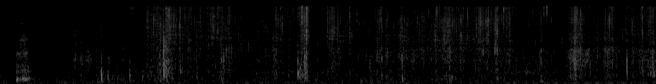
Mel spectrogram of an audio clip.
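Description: Clear plastic shrink wrap being torn and peeled off a photo-book CD album: irregular crinkling with sharp crackles now and then.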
